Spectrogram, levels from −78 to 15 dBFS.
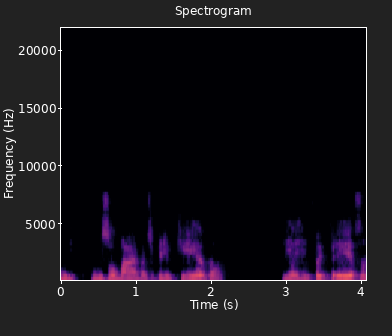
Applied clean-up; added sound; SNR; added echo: neural mask model DeepFilterNet 3.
